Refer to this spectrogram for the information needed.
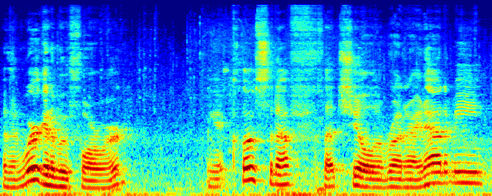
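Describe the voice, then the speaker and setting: A man's voice: medium pitch, lively intonation, moderate pace. Man's casual game commentary, echoey and noisy. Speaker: gaming video host, player.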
